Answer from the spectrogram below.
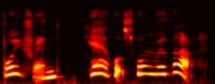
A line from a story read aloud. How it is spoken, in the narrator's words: Javik gasped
